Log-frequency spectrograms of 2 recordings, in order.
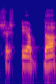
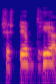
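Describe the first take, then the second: First: The d sound is unaspirated, without breath. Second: The d sound is aspirated, with breath. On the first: It means the sixtieth year. The speaker calls it right. "ಷಷ್ಠ್ಯಬ್ದ ಅನ್ಬೇಕು, ಅದು ಅಲ್ಪ ಪ್ರಾಣ" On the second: It would mean the sea of sixty years. The speaker calls it wrong. "ಷಷ್ಠ್ಯಬ್ಧಿ ಅಲ್ಲ ಅದು"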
